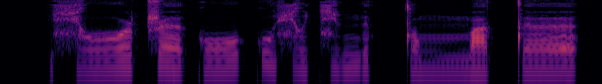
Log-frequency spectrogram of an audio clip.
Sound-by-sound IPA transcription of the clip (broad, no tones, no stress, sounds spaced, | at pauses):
ɕ ɤː ʈ͡ʂ ɛː k oː k u ɕ ɤ t͡ɕ i ŋ e tː ɔ mː a tː ɛː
